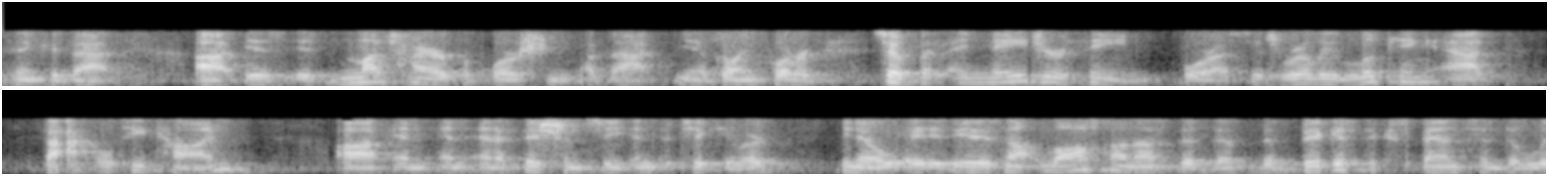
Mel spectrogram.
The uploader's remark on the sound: SLATE 2010 Conference Keynote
